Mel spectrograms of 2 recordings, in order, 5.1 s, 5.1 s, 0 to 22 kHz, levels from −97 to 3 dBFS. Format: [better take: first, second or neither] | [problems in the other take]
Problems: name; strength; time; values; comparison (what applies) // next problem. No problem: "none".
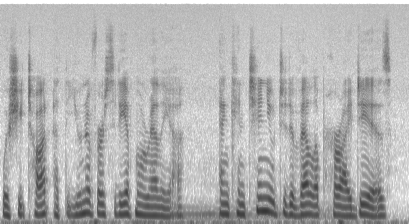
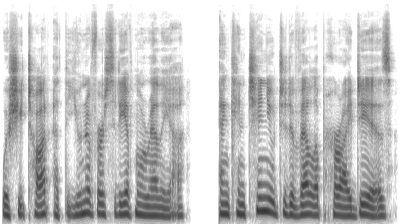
second | hiss; noticeable; throughout; 15 dB below the speech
